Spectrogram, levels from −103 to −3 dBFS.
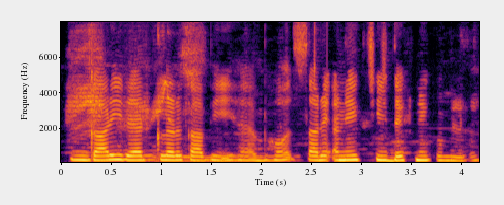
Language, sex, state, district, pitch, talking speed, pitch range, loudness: Hindi, female, Bihar, Araria, 230 Hz, 215 wpm, 220-230 Hz, -17 LUFS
